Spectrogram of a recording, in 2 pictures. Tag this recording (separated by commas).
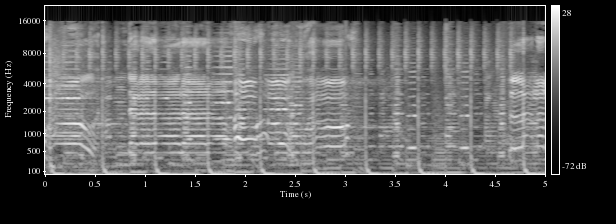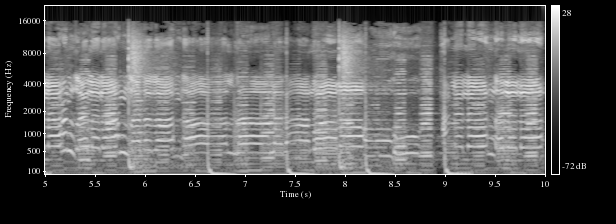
yodelling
